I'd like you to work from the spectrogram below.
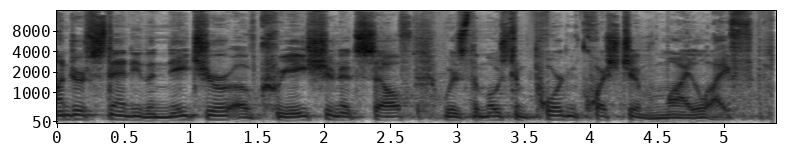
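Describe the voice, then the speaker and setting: Music plays in the background as a man speaks at a moderate pace with lively intonation and audible room echo. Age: 70s. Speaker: radio host. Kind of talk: casual chat.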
